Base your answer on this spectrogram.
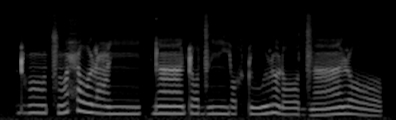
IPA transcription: ɖʱ ɔ̃ː t͡s ɔ̃ ħ ɔː ɭ ʕ ĩː | ɖ ãː ʈ ɔ d͡z ĩː j ɔ x ʈ uː ɭ ɔ̃ ɽ ɔː d͡z ãː ɭ ɔː

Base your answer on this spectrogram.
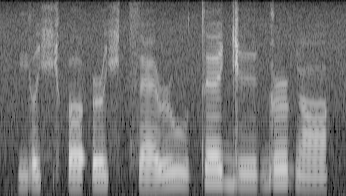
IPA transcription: j ə˨˦ ç ʔ ʌ˨ ʔ ə˞˧ ç t͡s æ˨ ɹ u˦˨ t ɛ˦ ɟ ɪː˧ ɡ ə˞˦ ɡ ɑ̃˧

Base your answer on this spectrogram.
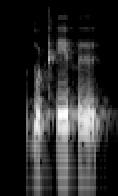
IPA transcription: ɗ u ʈʰ e θ ɘ

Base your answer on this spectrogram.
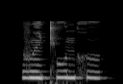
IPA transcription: v ẽ cʰ u n x ɯ

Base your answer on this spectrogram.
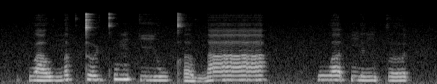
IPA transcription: kʷ aː˨ w n̪ ɐ˥ k̚ t̪ ɵ˧ ɥ kʷʰ ɐ˥ ŋ k iː˨ w kʰ ɐ˨˩ w n̪ aː˥ | w ɐ˧ t̚ ŋ ɪ˨ ŋ k ɵ˨ t̚

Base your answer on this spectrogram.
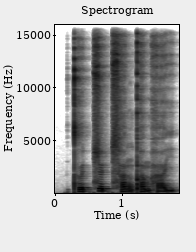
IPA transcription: t̪ʰ ɵ˨ t̚ t͡s ɵ˥ t̚ t͡sʰ ɐ˨˩ ŋ pʰ ɐ˨˩ m h ɐ˨ j

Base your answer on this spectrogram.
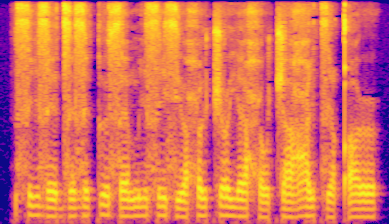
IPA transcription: s i˧ z e˨ d͡z ɪ˧ z ɪ˧ k ʉ˦ s ɛ˧ m i˧ s i˧ sʲ ə˞˨ ħ ʉ˧ t͡ʃ ə˞˦ j ɛ˧ ħ o˨ t͡ʃ a˧ ʕ i˦ t͡s i˨ qʼ ə˞˦

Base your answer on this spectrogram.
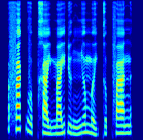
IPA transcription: f a˦˥ k̚ v ə˨˩ p̚ x a˨˩ j m a˨˦ j ɗ ɨ˨˩ ŋ ɲ əː˧ m ə˧˩ j k ə˨˩ p̚ f a˧ n

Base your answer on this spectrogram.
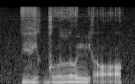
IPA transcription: vʲ u ɡ u l u mʲ ɔ̰

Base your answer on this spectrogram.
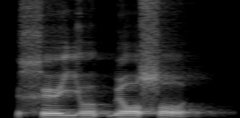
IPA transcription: x ø j o ɓ ø sˤ ʉ

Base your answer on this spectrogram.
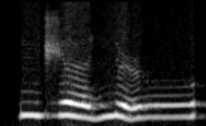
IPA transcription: n d͡ʒ əː˦˨ ɲ ʏ˦˨ ɭ o̤˦

